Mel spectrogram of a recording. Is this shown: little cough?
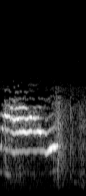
no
